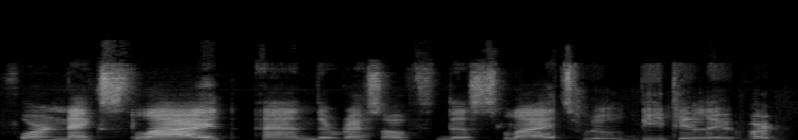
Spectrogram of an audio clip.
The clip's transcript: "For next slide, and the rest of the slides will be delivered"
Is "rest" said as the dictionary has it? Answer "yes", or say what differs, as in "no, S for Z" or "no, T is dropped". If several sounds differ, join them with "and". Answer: yes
